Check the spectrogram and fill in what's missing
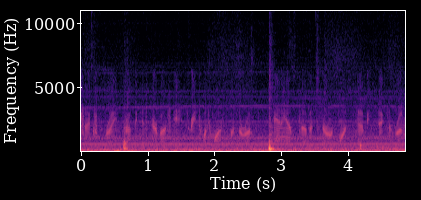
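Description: A Boeing 707 taxis in Microsoft Flight Simulator X, its engines a steady, low, moderate drone running beneath someone talking throughout.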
